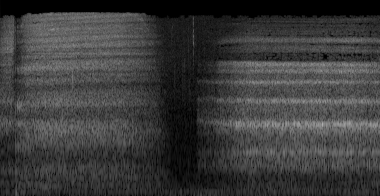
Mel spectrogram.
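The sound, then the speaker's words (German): A slow, deep breath drawn in with a soft airy rush during a guided breathing exercise, breathing in through the pelvic floor, a brief pause of near silence, then a long steady exhale, with no talking. “Und wenn Sie eingeatmet haben, den Faden hoch, ganz egal wie weit Sie hochkommen, dann drehen Sie in der Mitte um und atmen wieder runter.”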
